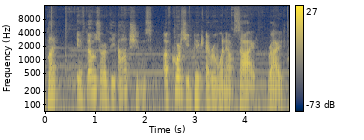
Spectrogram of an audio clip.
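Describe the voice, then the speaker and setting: Frank anime student, voiced by a woman: low register, lively inflection, music underneath. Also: a little slow, full character voice. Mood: reasonable. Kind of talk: amateur anime fandub acting.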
